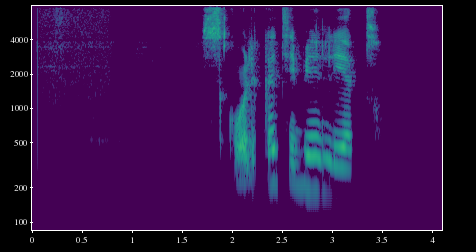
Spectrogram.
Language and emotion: Russian, neutral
